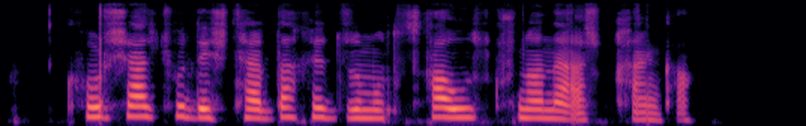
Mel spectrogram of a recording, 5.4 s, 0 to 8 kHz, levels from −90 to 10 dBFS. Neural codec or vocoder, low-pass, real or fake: codec, 24 kHz, 3.1 kbps, DualCodec; 7.2 kHz; fake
